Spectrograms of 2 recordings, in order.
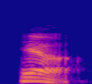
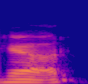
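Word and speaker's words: hair: হেয়া, হেয়ার। এমনি তো নর্মালি আমরা উচ্চারণ করি হেয়ার, কিন্তু এটার উচ্চারণ হবে হেয়া, হেয়া, হেয়া।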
